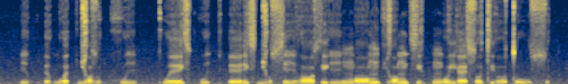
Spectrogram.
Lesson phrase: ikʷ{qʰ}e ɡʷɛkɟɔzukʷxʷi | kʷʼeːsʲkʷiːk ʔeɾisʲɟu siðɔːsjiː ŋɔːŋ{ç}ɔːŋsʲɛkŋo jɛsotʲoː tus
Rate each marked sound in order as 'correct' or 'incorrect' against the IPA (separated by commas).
incorrect, correct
